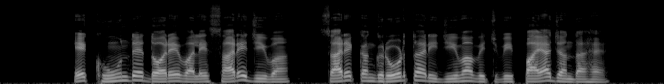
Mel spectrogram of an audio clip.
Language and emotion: Punjabi, neutral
